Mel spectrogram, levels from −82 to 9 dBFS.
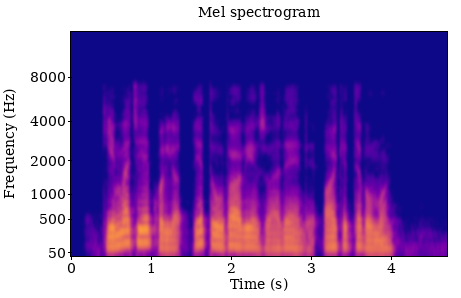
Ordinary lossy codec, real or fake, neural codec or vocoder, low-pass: none; fake; codec, 16 kHz, 0.5 kbps, FunCodec, trained on LibriTTS, 25 frames a second; 7.2 kHz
